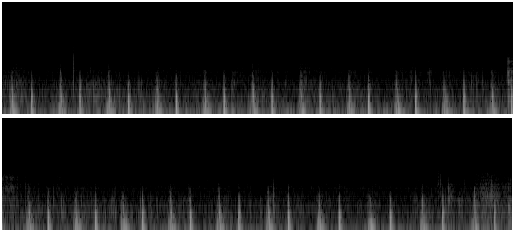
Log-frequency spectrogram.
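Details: Fast, somewhat uneven thumping heartbeat over a low hum, with varying beat spacing, recorded after six minutes of wall-standing compression; irregular heartbeat (arrhythmia).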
